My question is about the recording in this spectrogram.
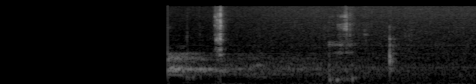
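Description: Near silence, then a few faint short scrapes and clicks from a small knife blade prying pine resin out of a crack in pine bark.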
